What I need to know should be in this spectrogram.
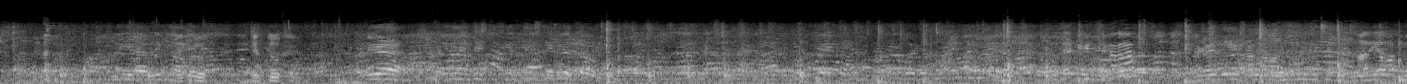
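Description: A knife scrapes and knocks against a large fish.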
